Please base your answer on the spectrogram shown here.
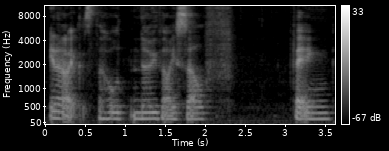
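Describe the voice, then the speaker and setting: A woman chatting casually in a question-and-answer vlog, speaking in a candid, reflective and somewhat halting way. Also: lowish voice, completely flat delivery, vocal fry. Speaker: writer answering follower questions.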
